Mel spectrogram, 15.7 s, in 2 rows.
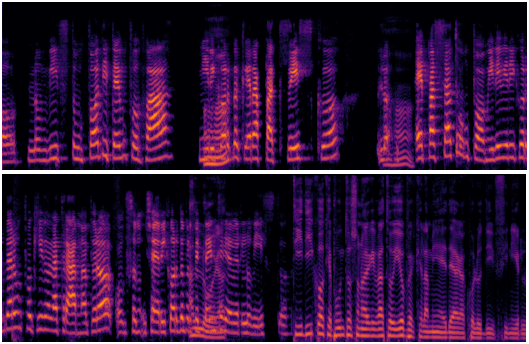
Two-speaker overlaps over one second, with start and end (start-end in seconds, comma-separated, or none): none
